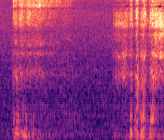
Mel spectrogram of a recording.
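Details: A sleeping pitbull snoring very loudly, with two loud, rough, low snorting breaths and faint room noise between them.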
